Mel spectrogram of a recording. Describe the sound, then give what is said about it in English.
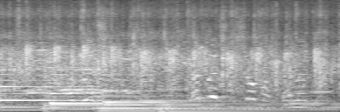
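A church audience claps to welcome new members over sustained music, building into a dense, steady round of applause. “Give your new brothers and sisters a great big hand clap.”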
